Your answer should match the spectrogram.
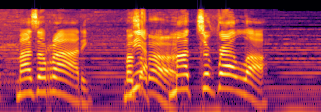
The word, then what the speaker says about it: Maserati: Why is it an S and not a Z? Is it Maserati? No, it's S. Maserati? That's how you say it? Yeah. Maserati? It's Italian. Maserati.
